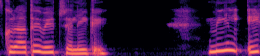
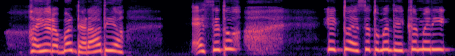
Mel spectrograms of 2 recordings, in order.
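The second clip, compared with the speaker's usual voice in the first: high, rushing, flustered gasp of fright; startled by Neel suddenly behind her, high and rushed; 9 semitones higher than usual. A narrator's reading. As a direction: jump out of your skin and babble higher and faster. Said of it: "Meera घबराते हुए बोली".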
